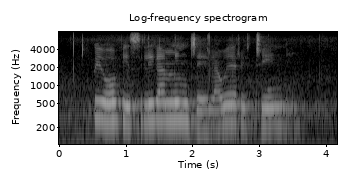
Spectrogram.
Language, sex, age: Zulu, female, 19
